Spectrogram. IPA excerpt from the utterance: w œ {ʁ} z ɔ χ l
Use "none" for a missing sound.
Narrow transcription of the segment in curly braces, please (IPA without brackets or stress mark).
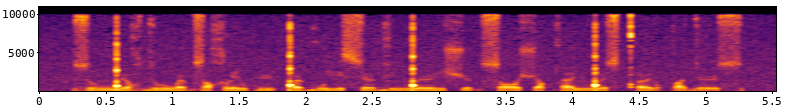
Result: ɡ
